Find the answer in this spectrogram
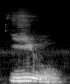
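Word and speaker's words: ю: এরকমটা দাগ দিয়ে এইযে এরকম এটাকে বলতেছি আমরা ইউ এটাকে কি বলতেছি ইউ এটাকে বলতে ইউ ইংলিশে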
